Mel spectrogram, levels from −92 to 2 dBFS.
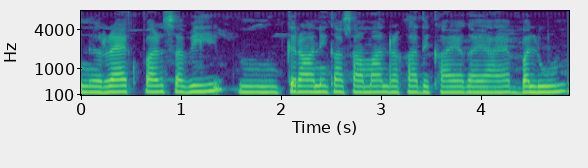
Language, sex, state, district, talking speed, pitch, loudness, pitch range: Hindi, female, Chhattisgarh, Bilaspur, 145 wpm, 200 Hz, -18 LUFS, 195-210 Hz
